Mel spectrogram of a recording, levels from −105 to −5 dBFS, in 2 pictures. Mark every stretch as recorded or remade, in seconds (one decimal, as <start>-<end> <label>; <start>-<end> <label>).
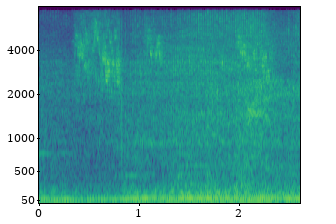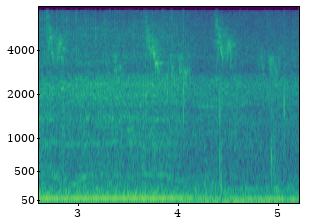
0.0-5.2 recorded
